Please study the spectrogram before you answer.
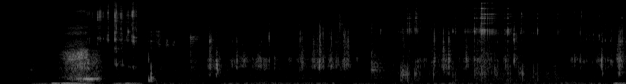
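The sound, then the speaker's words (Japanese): Small blue carbonated candies crackle and pop in the mouth as they are rolled on the tongue. A faint burst of crisp pops is followed by many scattered tiny crackles, with no talking. “こんな感じで口に含んで舌で転がすんだよ。ヒャラヒャラとなりながらほんのり炭酸の味がしてきて”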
